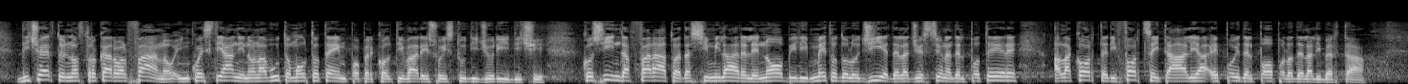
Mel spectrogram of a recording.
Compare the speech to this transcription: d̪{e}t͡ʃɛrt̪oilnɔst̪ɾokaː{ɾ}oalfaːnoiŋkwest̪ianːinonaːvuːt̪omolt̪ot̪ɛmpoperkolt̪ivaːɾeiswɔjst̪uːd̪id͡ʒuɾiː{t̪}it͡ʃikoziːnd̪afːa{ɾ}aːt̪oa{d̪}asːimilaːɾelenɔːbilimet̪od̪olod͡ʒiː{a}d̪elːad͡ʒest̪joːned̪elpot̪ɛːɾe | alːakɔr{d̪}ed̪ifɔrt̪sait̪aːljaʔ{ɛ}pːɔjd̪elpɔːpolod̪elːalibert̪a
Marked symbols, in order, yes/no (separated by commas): no, yes, no, yes, yes, no, no, no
